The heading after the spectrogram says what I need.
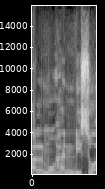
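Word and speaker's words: المهندس: Almuhandisu artinya insinyur. Mumtaz. Bacanya almuhandisu begitu ya.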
